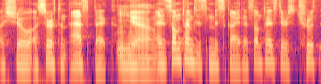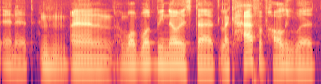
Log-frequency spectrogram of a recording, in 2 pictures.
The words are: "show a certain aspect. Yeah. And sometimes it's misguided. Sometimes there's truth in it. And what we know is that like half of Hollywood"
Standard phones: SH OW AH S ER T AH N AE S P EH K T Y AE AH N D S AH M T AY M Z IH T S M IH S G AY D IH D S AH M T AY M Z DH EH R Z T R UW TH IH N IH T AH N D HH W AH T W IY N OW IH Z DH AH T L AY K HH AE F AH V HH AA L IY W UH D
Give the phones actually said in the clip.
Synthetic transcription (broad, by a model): SH OW AH S ER T N AE S P EH K T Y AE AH N S AH M T AY M Z IH T S M IH S G AY D IH D S AH M T AY M Z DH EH R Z T R UW TH IH N IH T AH N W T W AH T W IY N OW IH Z DH AH T L AY K HH AE F AH V HH AA L IY W UH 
